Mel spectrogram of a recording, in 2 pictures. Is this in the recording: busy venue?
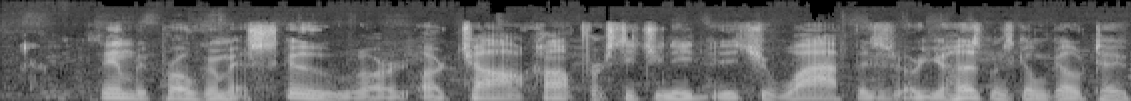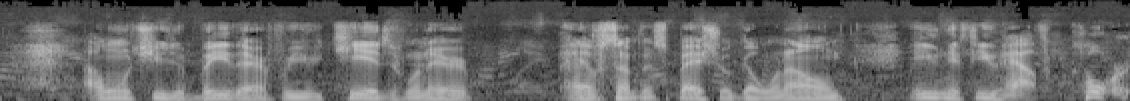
yes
